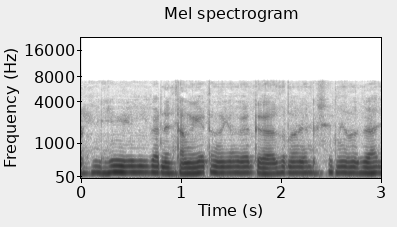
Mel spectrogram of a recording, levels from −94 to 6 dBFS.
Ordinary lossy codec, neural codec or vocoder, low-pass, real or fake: none; codec, 16 kHz, 4 kbps, X-Codec, HuBERT features, trained on LibriSpeech; 7.2 kHz; fake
